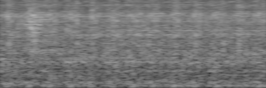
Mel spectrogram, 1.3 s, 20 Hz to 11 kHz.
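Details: Honda XRM 125 FI single-cylinder idling steady: faint, quick knock in low rumble from left side of engine; cause not yet found.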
